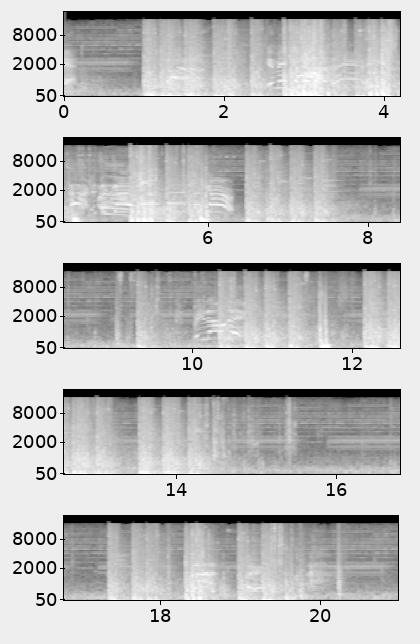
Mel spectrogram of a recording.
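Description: A rifle fires in rapid bursts of gunshots, echoing in an enclosed space.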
